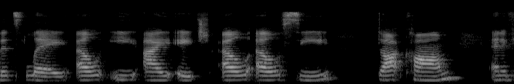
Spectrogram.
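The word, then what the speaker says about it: Leih: little e i h it's german but it's pronounced dutch but it's lay l-e-i-h-l-l-c dot com and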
